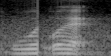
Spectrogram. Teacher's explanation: gabungan dari membulatkan bibir dan mengangkat belakang lidah W. Jadi kayak ada bulatan bibirnya juga, tapi ada angkatan dari si lidah belakang juga.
